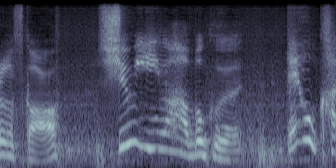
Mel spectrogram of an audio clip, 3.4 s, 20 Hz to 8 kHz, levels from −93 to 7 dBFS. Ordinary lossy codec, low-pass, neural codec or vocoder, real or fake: none; 7.2 kHz; codec, 16 kHz, 0.7 kbps, FocalCodec; fake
